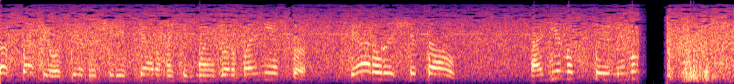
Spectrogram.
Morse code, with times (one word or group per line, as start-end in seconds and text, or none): none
